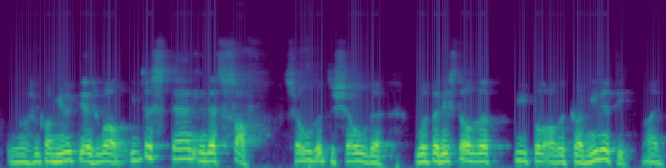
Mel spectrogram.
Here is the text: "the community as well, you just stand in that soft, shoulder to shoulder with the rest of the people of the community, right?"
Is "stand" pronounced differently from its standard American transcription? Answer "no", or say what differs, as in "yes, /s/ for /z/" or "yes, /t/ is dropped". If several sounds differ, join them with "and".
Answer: no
